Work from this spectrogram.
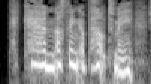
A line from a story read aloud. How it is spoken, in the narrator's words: she whispered to her knees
